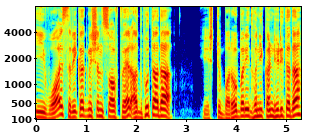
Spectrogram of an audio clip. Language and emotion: Kannada, surprised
